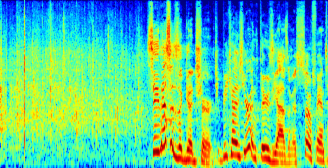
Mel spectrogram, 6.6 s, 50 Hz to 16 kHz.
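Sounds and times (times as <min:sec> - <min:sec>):
audience clapping: 0:00.0 - 0:03.6
speech: 0:03.0 - 0:06.5.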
